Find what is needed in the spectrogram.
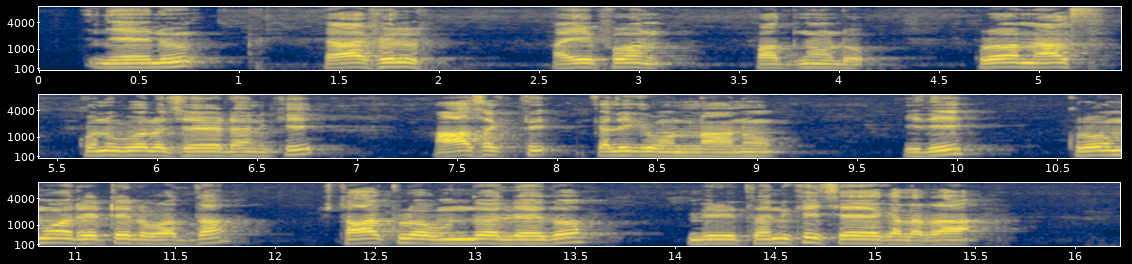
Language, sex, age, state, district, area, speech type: Telugu, male, 45-60, Andhra Pradesh, Sri Balaji, rural, read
